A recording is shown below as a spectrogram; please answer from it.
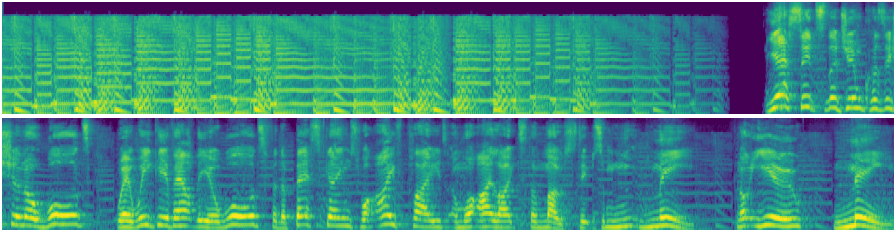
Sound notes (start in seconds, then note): none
